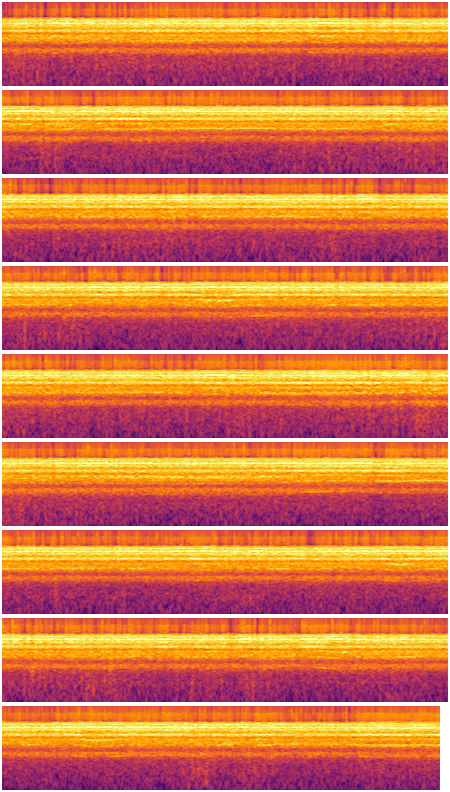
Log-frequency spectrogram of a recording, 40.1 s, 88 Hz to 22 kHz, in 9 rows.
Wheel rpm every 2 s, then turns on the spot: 220, 230, 230, 230, 230, 230, 230, 230, 230, 230, 210, 210, 210, 230, 230, 230, 230, 230, 230, 230.
none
